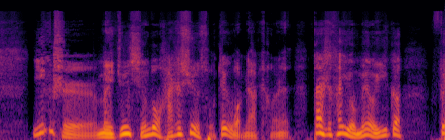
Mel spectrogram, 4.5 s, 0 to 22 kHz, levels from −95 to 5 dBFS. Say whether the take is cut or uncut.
uncut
